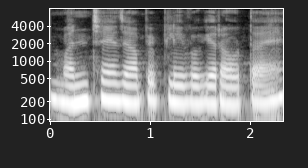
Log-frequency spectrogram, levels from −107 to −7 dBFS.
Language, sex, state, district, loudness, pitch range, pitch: Hindi, female, Uttar Pradesh, Jyotiba Phule Nagar, -12 LUFS, 185-210 Hz, 195 Hz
